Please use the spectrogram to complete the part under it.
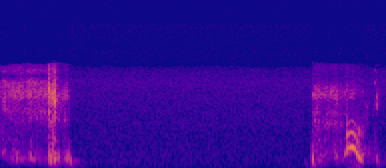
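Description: Two coughing bursts from a person with something stuck in the throat: a short harsh burst, a silent pause, then a second rougher, throaty cough.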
